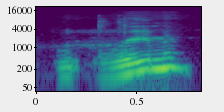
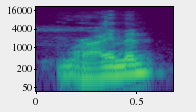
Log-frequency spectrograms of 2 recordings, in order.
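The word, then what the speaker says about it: Reiman: Riemann. How you say it? Oh, him. Oh, Ryman. Ryman.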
